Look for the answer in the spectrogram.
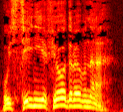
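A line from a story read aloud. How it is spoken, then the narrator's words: Loud shout. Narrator (Russian): крикнул он громким голосом своей жене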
